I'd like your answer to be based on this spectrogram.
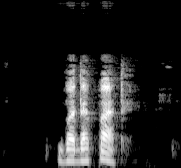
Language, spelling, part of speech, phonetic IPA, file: Russian, водопад, noun, [vədɐˈpat], Ru-водопад.oga
- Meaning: waterfall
